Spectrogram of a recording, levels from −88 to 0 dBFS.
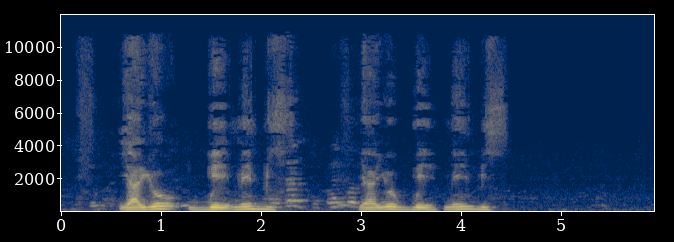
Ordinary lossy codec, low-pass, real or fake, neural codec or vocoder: AAC, 32 kbps; 10.8 kHz; fake; autoencoder, 48 kHz, 128 numbers a frame, DAC-VAE, trained on Japanese speech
